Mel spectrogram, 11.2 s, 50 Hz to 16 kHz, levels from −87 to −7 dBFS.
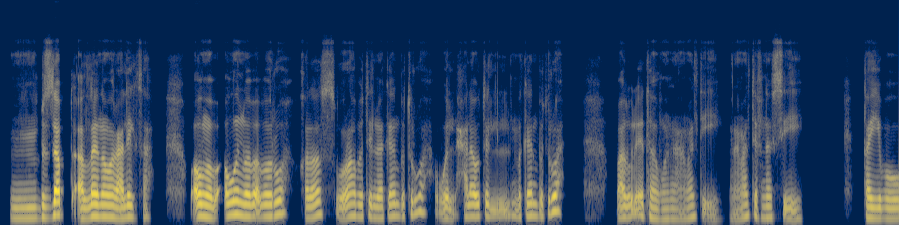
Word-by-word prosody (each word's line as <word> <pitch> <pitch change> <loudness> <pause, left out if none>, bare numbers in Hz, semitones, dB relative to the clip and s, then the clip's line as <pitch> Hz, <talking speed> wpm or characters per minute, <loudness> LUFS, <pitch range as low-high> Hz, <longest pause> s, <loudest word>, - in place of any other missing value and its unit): إمم 130 0 -4
بالضبط، 145 +6 +4
الله 130 +4 +5
ينوّر 145 -2 +5
عليك 145 0 +2
صح، - - -13 0.4
وأول 155 - +6
ما 140 - +7
بق 130 - -1
أول 170 +2 +5
ما 155 -2 +5
با 150 - +4
باروح 165 +5 0
خلاص 150 +6 -2
ورهبة 150 -1 0
المكان 140 +2 -2
بتروح 195 +6 -7
وال 130 - -4
حلاوة 150 0 0
المكان 75 - -4
بتروح، 210 +7 -1 0.7
واقعُد - - 0
أقول - - -1
إيه - - 0
ده 140 - -5
هو 120 -1 -5
أنا 125 0 -9
عملت 140 +5 -9
إيه، 115 - -12
أنا - - -11
عملت 150 +1 -5
في 135 -2 -12
نَفسي 140 0 -6
إيه؟ 120 +1 -7 0.8
طيب 130 -1 0
و - - -2
145 Hz, 190 wpm, -23 LUFS, 130-155 Hz, 0.8 s, ما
